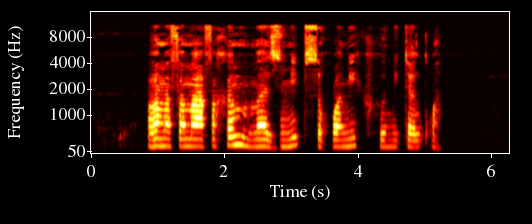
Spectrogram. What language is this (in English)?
Adyghe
